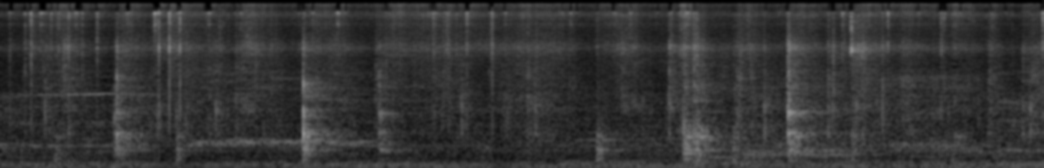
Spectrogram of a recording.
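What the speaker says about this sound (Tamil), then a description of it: "புளி சேர்த்திட்டு வதக்கிட்டோம்." Tamarind and curry leaves are sautéed in a pan for horse gram chutney, with a gentle sizzle under repeated scraping, clattering stirs of a spoon against the pan, and no talking.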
